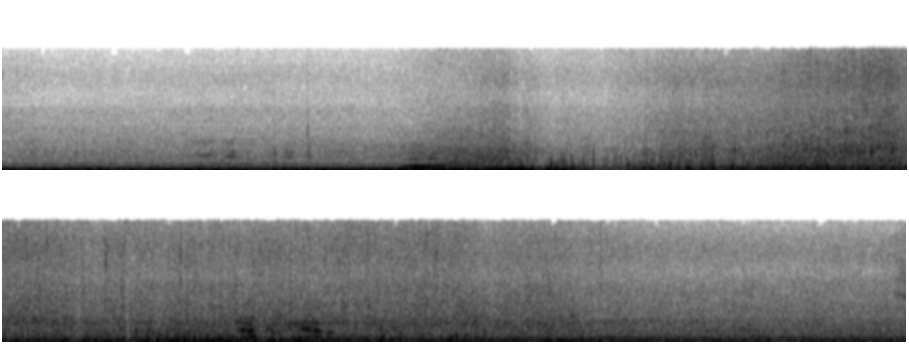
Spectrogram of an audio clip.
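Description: A car driving on a wet road, heard from inside. A low cabin rumble fills the first few seconds, then about four seconds in it drops away and a steady rushing hiss of air and wet tyres takes over.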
